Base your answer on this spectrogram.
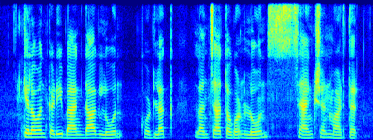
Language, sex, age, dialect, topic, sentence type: Kannada, female, 18-24, Northeastern, banking, statement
